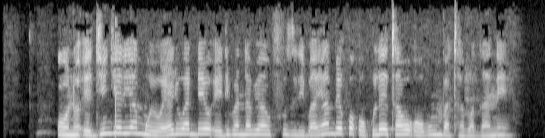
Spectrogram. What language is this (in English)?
Ganda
